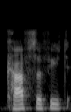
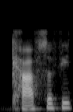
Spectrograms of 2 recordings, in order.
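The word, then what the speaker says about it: כף סופית: This is kaf sofit, so it's pronounced as k, k, k, and this is chaf sofit, pronounced as ch, ch.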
